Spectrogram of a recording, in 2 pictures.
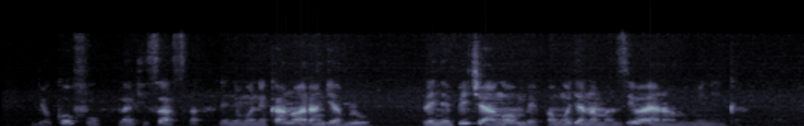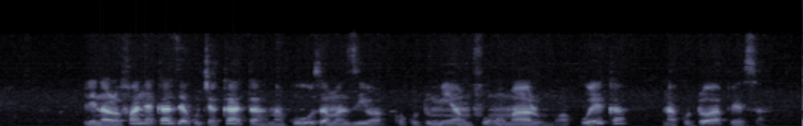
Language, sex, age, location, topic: Swahili, male, 25-35, Dar es Salaam, finance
